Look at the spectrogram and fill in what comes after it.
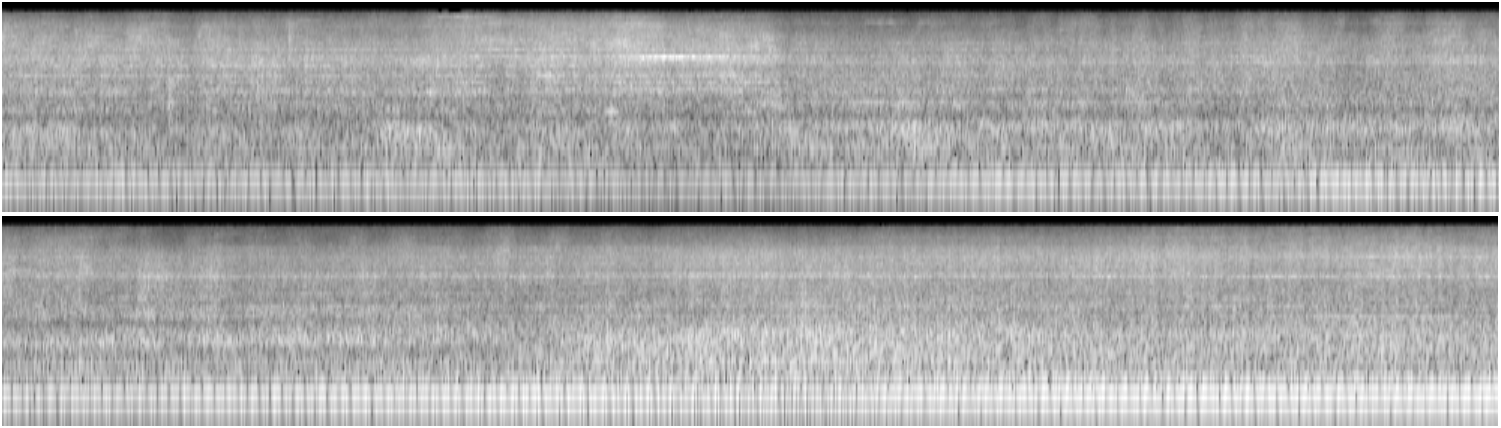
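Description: Loaded coal hopper cars rolling around a curve, with a high wheel squeal a few seconds in. The diesel engine of an approaching mid-train helper locomotive grows steadily louder through the second half.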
